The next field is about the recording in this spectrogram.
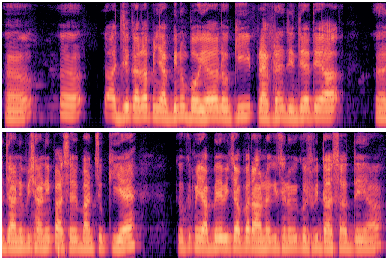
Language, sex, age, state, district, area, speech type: Punjabi, male, 18-30, Punjab, Fatehgarh Sahib, rural, spontaneous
